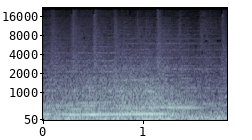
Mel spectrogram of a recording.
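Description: Ferrari Monza SP2 open-top engine note, a brief loud continuous roar with a steady pitch held then shifting, close and alone.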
